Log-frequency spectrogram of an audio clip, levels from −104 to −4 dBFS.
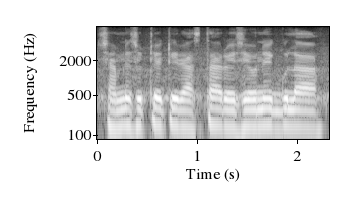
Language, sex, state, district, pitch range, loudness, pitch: Bengali, male, Assam, Hailakandi, 140-145 Hz, -12 LUFS, 145 Hz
